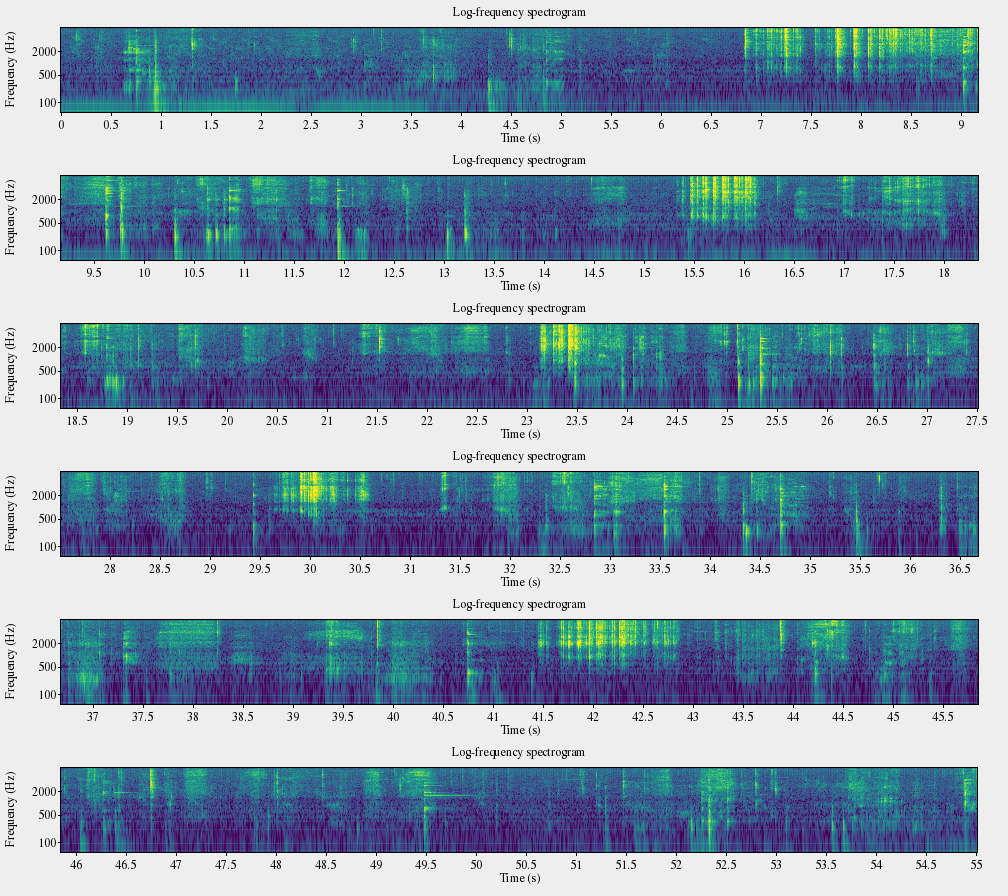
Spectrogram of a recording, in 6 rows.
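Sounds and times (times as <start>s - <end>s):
crunching crisp snacks: 6.8s - 9.6s, 15.3s - 28.1s, 28.9s - 34.6s, 41.1s - 48.6s.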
